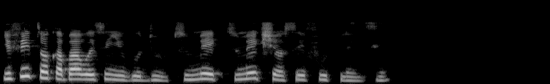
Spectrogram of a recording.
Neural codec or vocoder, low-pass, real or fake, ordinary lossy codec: none; 7.2 kHz; real; none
